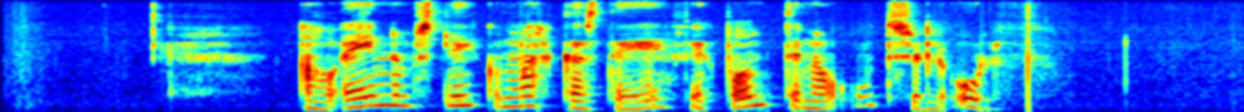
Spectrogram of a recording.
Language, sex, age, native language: Icelandic, female, 40-49, Icelandic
